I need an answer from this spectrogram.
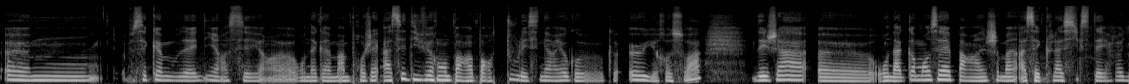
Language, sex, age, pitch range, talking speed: French, female, 30-49, 180-220 Hz, 200 wpm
